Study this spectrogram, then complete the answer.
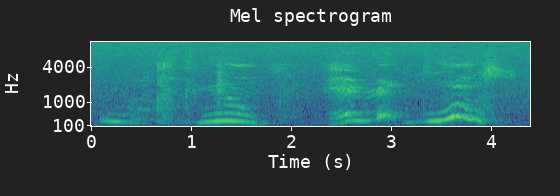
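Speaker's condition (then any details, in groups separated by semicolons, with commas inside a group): Cerebral palsy; motorized wheelchair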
